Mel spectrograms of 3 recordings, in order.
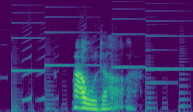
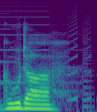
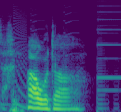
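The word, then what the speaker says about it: Gouda: dirty Americans say GDA this is an educational stream you dirty Americans please pronounce it howder back of your throat whoops that almost went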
